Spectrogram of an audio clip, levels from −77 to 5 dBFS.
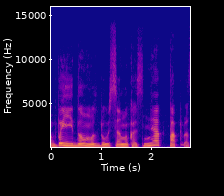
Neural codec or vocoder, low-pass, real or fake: autoencoder, 48 kHz, 32 numbers a frame, DAC-VAE, trained on Japanese speech; 14.4 kHz; fake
